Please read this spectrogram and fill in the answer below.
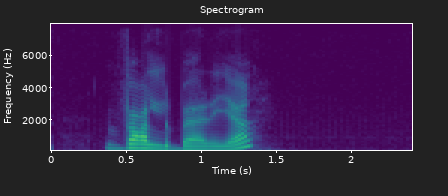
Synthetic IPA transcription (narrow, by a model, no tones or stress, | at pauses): valbæɾja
